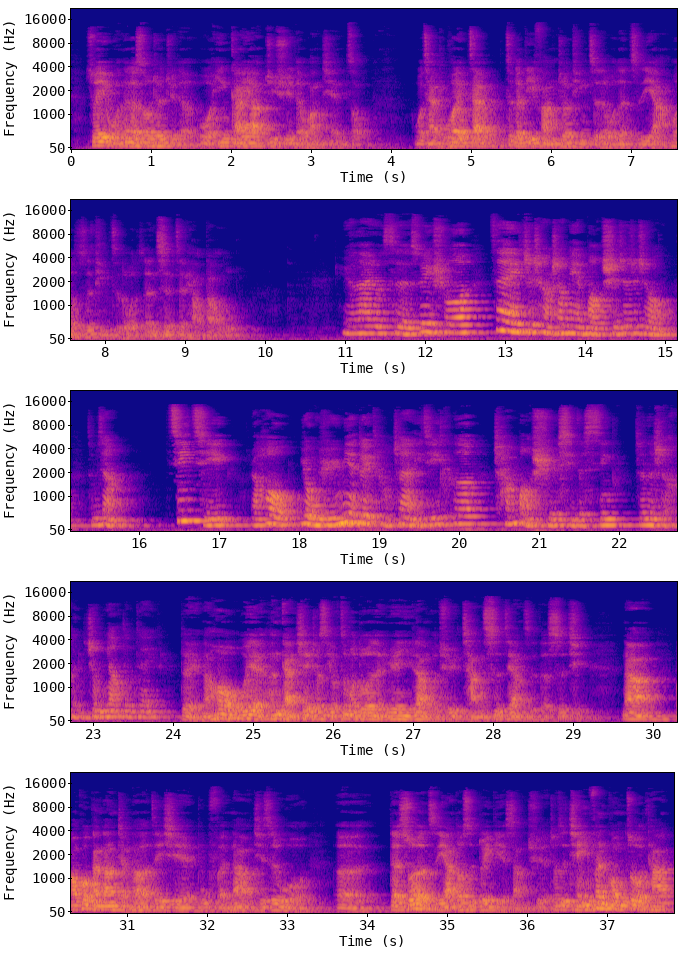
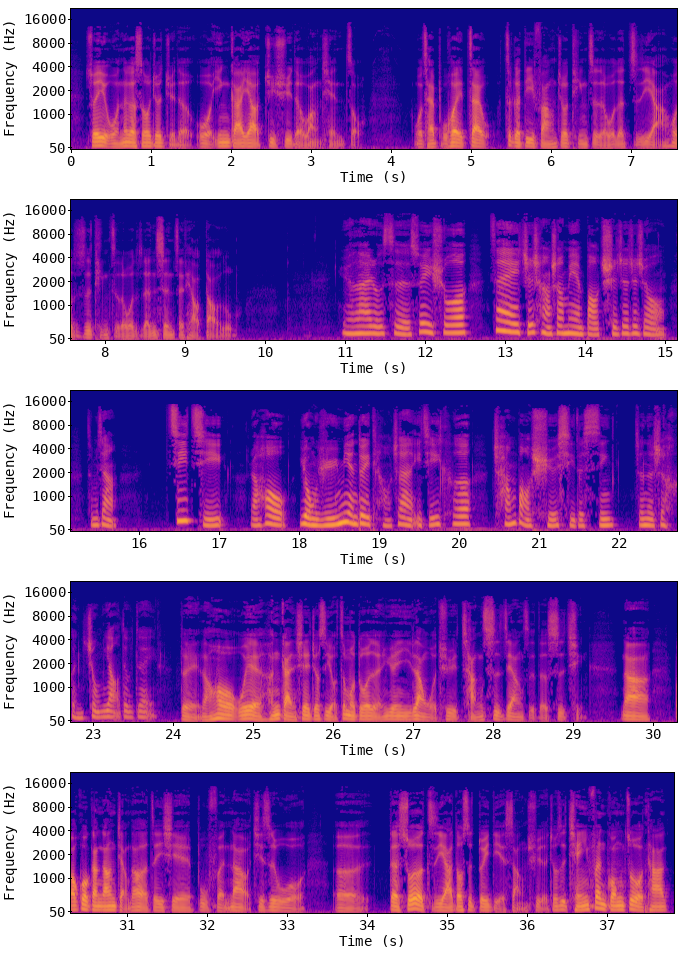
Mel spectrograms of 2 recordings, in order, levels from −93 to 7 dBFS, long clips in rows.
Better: second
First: room echo; noticeable; dies away in 0.7 s // off-mic speech; far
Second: none

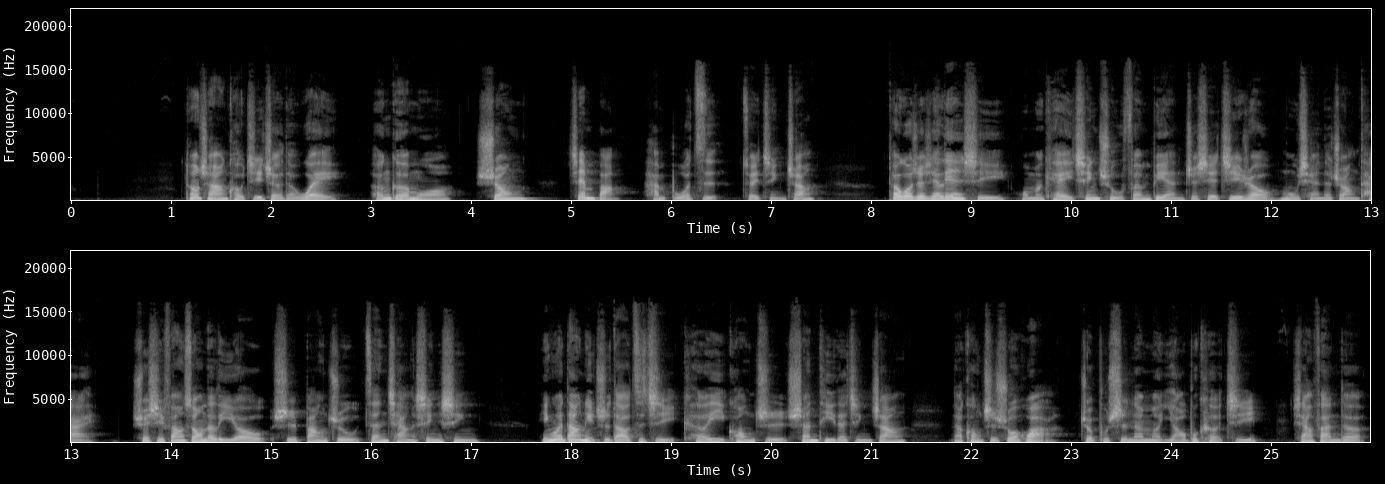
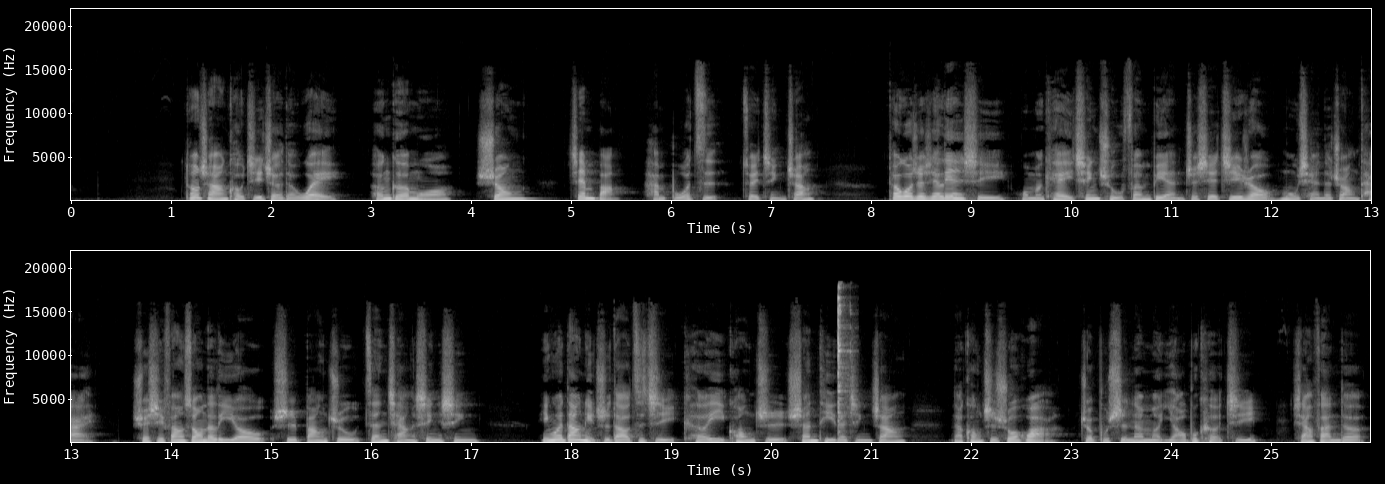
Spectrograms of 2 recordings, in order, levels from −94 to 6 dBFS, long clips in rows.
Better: first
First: none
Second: clattering dishes; very faint; at 21 s; peak 3 dB above the speech

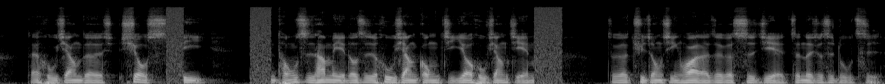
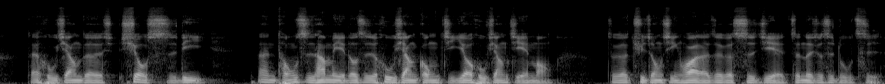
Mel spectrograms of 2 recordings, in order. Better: second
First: audio cutting out; filled with static; at 1.5 s, at 2.5 s and at 5.5 s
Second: none

